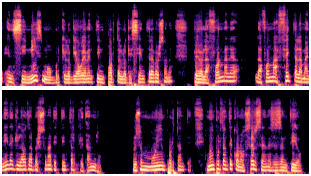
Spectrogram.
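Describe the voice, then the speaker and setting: A man's voice: medium pitch, moderate pace, a little mellow, dry recording. A man hosting a live-streamed talk on emotional healing, speaking conversationally in short, restarting phrases and often checking that the listener follows. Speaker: host of an emotional healing channel.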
